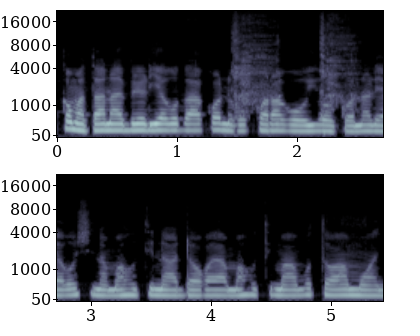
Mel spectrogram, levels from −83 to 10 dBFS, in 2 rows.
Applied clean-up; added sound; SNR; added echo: classical method spectral subtraction.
